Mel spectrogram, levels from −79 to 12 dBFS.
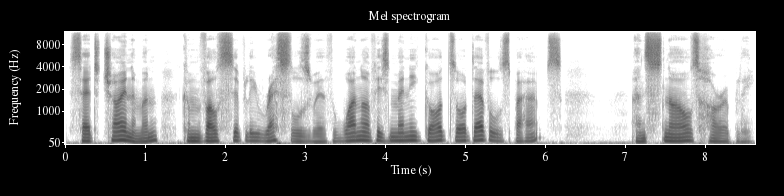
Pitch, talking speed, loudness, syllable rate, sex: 105 Hz, 110 wpm, -21 LUFS, 3.9 syllables/s, male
